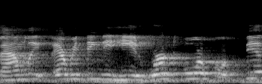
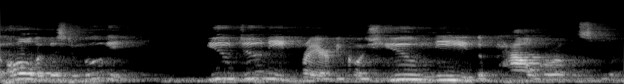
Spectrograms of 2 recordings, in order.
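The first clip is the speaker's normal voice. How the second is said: put-on unhurried, gentle, slow, kindly old-lady voice. Retelling an old lady's reply to a man refusing prayer, imitating her gentle answer. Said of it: "very gently said".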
